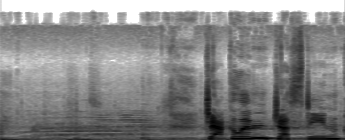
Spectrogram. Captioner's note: audience cheering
